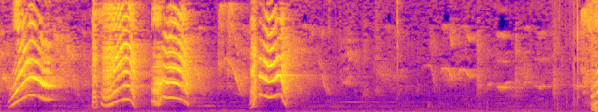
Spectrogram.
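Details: Talking pet parrot, known for saying 'mummy', 'papa' and 'radhe radhe'. Four loud arched, nasal phrases fill the first three seconds, then fainter chatter and near quiet, with a sharp squawk at the end.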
